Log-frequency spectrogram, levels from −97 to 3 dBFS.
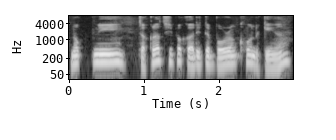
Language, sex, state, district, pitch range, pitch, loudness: Garo, male, Meghalaya, West Garo Hills, 115-145 Hz, 130 Hz, -16 LUFS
